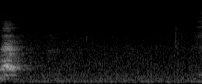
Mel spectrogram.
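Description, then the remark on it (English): A single short, muffled bark from household dogs sounds at the very start, then fades into a quiet stretch of faint background noise with no talking. “My dogs are barking.”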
